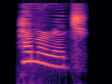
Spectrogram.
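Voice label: "hemorrhage", US English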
